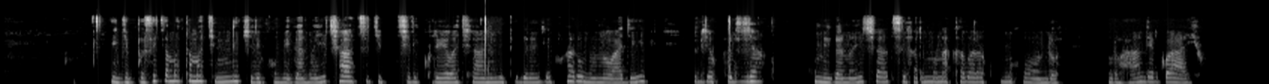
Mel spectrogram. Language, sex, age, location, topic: Kinyarwanda, female, 18-24, Musanze, agriculture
